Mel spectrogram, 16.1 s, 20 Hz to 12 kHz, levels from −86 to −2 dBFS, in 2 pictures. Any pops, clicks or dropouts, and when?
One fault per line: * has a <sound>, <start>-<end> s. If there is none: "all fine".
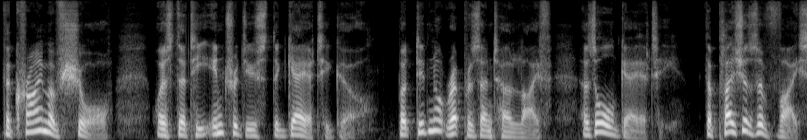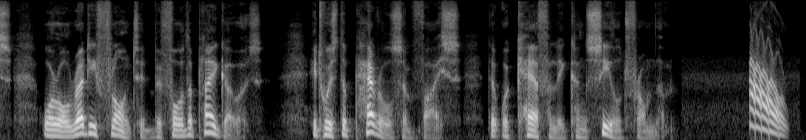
* has a chirp, 15.6-16.0 s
